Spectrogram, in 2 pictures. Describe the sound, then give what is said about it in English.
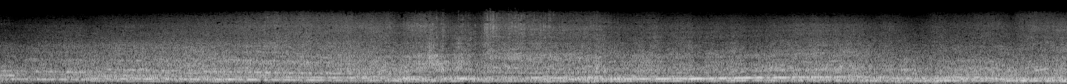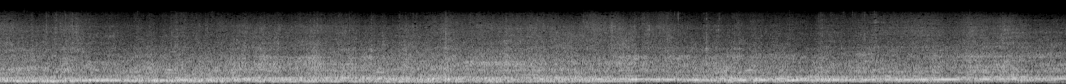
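Race cars roar past on a street course, a rough real road sectioned off for the race, with a loud, continuous engine whine rising and falling in pitch as one car after another passes, with no talking. “Just getting the feel of the cars, feel of the road.”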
